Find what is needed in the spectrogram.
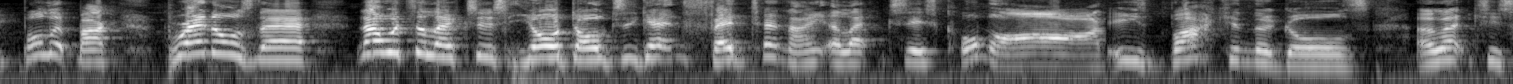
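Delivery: loud, high goal celebration; excited shouting. Real, not acted. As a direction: roar the chance home.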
